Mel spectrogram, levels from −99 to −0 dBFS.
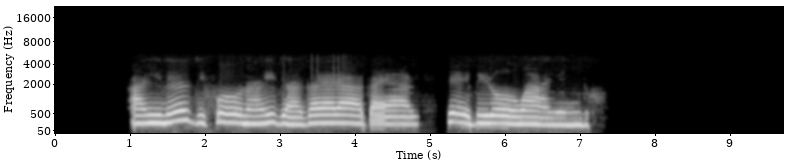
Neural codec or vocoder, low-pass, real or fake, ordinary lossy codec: none; 5.4 kHz; real; none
